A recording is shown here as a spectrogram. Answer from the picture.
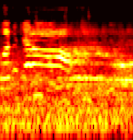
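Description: A child's high-pitched call, held for about half a second and falling in pitch at the end, over the chatter of a crowd.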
